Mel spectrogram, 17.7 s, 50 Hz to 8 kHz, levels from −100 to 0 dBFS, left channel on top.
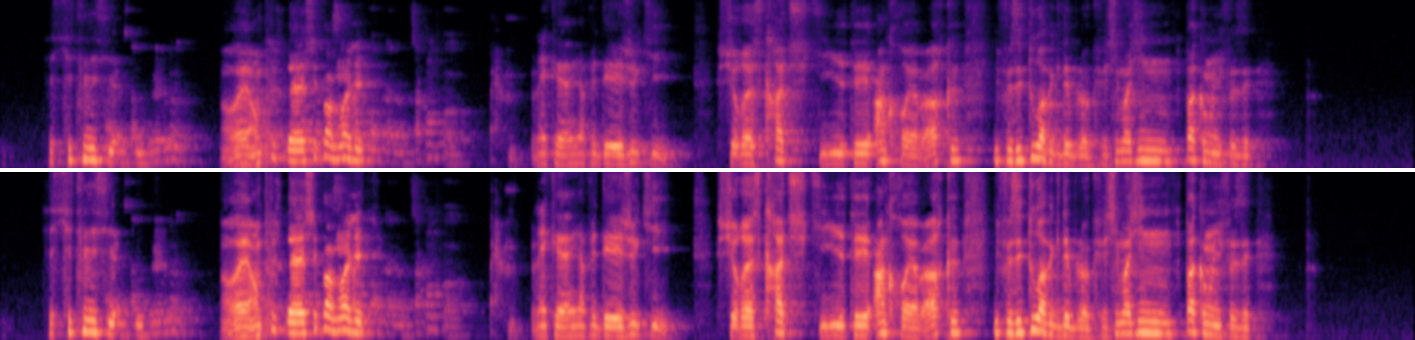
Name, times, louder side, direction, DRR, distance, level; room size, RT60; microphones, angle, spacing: voice 1, 0.6-1.5 1.7-1.8 2.8-4.6 6.2-6.3 6.6-8.4 9.0-15.7, right 5 dB, 90° right, 0.4 m, -25 dB
voice 2, 1.3-2.3 3.2-5.8, left 1 dB, ahead, 2.4 m, -44 dB
9.3 x 6.9 x 5.9 m
head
